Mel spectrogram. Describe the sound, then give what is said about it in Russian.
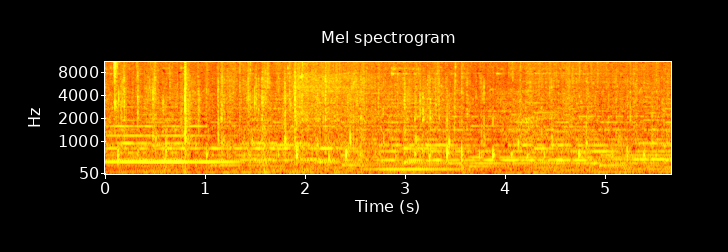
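Hooves of a horse pulling a cart clip-clopping along a road: many fairly soft, evenly paced hoof strikes over a low, continuous rumble. “Повозка сгоняет чиновника с дороги.”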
